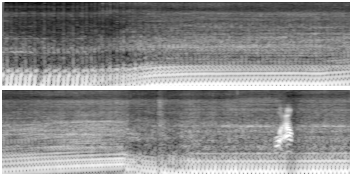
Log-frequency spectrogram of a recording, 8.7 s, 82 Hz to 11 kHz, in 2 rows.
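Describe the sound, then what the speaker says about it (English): A 2009 Harley-Davidson Dyna Fat Bob rumbles steadily through a ride around Raleigh, its low V-twin drone rising and falling with throttle changes, with faint speech over it and a brief sharp chirp near the end. "that is your little ride around Raleigh on this 2009 Harley-Davidson Dyna Fat Bob"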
